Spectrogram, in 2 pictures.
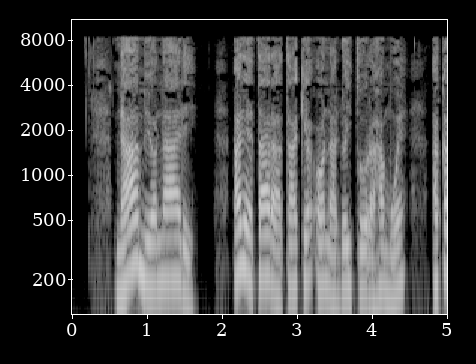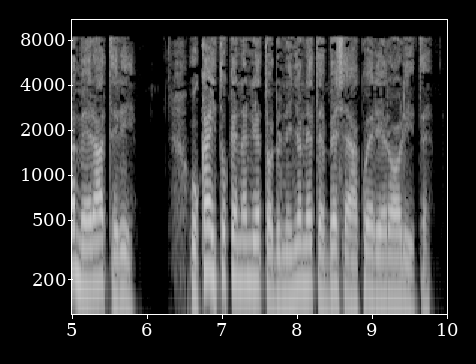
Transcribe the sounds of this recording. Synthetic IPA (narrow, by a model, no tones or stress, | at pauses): naːmeɔnaːɾe | aɣɛtaːɾaːtakeʔɔnaːdɔitoːɾaɦamwɛ | akamɛːɾaːteɾe | okaitokɛnaniɾɛtɔːdoneɲɔnɛtɛbɛɕajakwɛɾeɛɾɔːɾetɛ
